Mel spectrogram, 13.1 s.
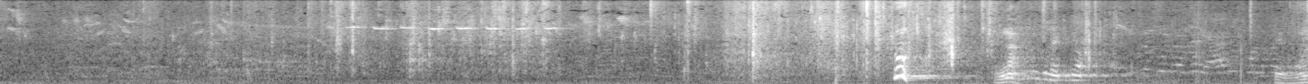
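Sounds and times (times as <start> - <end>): rustling of wet fishing net: 1.4 - 11.4.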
